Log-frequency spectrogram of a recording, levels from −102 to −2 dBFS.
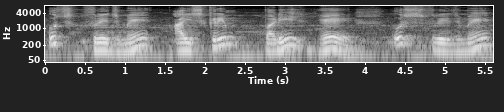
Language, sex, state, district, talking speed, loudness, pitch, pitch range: Hindi, male, Madhya Pradesh, Dhar, 95 wpm, -20 LUFS, 130 Hz, 120-150 Hz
